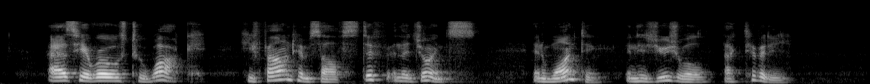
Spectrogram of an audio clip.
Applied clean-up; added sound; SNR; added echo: neural mask model Resemble Enhance denoiser.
